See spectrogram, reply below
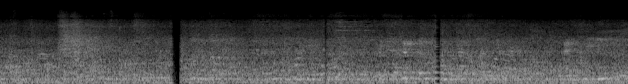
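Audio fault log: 1.71–1.81 s, burst of packet loss: about 80 ms of audio arrived too late or not at all. The receiver stretched the last sound across the hole while fading it down, so it turns into a held buzz or dying hiss, then playback resumes further on with that stretch gone.
3.24–3.28 s and 4.36–4.42 s, short concealed packet loss: gaps of about 20 ms and 40 ms never reached the decoder in time. Each was patched by extending the preceding sound, from its pitch or as shaped noise, then blended back into the real audio, leaving a brief smear or wobble.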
